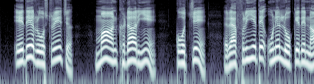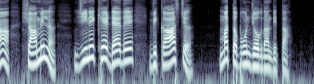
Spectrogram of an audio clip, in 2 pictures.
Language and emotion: Dogri, neutral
